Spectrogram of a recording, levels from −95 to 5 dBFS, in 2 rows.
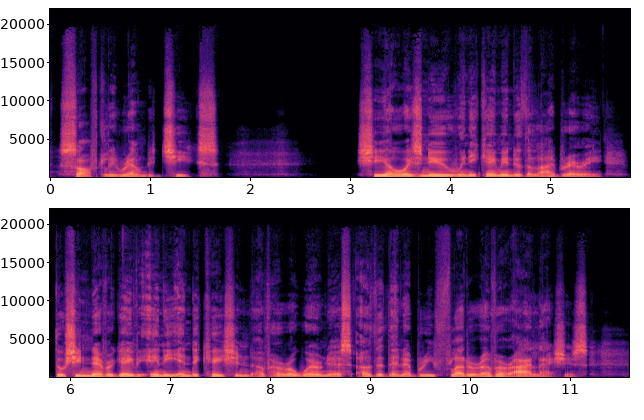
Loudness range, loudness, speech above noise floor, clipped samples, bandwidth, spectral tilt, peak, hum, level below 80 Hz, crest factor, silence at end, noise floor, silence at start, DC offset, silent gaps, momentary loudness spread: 3 LU; -22 LUFS; 66 dB; under 0.1%; 19 kHz; -5 dB/octave; -4 dBFS; none; -48 dBFS; 20 dB; 0.4 s; -88 dBFS; 0.1 s; under 0.1%; none; 9 LU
